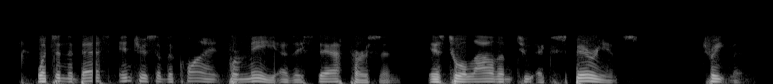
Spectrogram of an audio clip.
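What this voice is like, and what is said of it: Speaks with a foreign accent. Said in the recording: “Sorry about the accent.”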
